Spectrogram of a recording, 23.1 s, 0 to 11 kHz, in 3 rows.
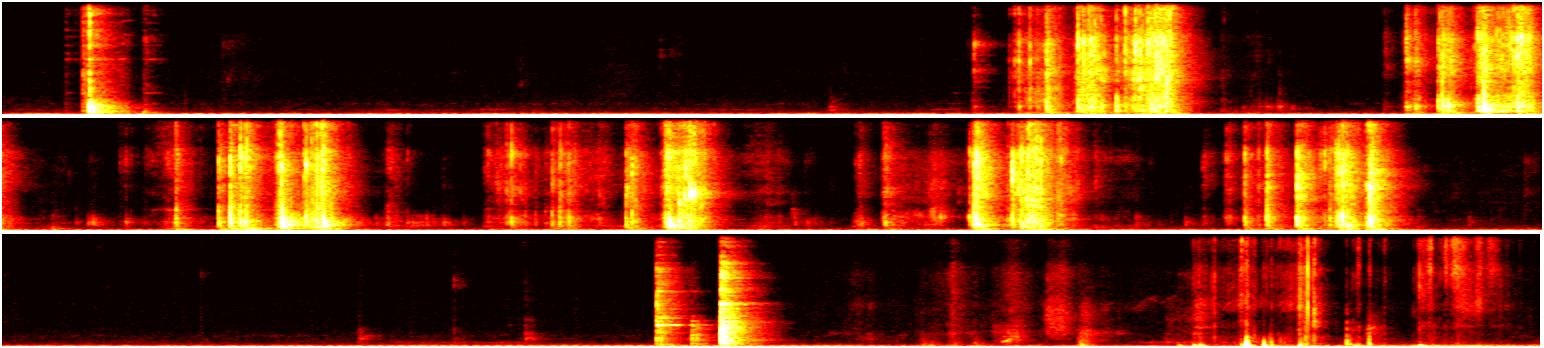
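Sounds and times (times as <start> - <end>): knife chopping on a board: 0.4 - 0.8.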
